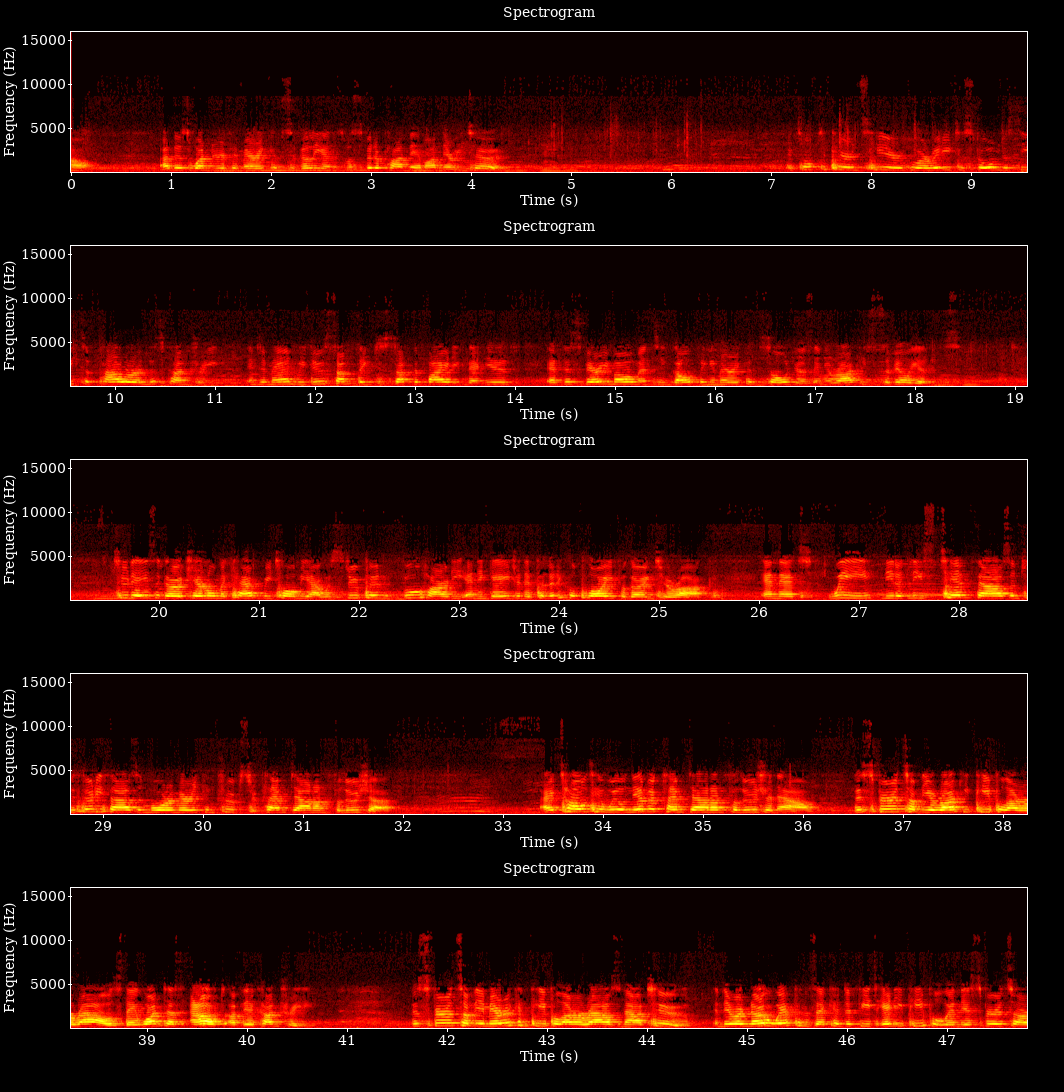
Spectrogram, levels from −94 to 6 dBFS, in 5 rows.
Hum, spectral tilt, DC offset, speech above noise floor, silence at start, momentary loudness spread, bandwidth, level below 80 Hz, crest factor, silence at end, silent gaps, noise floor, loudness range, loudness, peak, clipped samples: none; -5.5 dB/octave; under 0.1%; 27 dB; 0 s; 15 LU; 6 kHz; -64 dBFS; 20 dB; 0 s; none; -53 dBFS; 10 LU; -26 LUFS; -6 dBFS; under 0.1%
